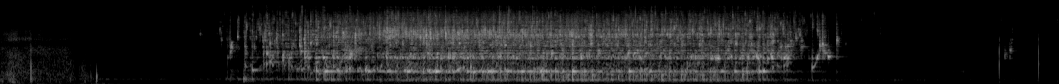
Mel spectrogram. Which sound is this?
The sound of someone peeing into a toilet bowl
bathroom, pee, peeing, toilet, urination, urine, washroom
